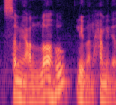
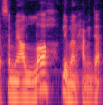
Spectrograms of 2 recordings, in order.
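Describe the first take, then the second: First: আল্লাহু with the final u voiced; correct pronunciation. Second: আল্লাহ cut to a closed h; incorrect stopped pronunciation. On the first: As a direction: run আল্লাহু into লিমান on a hu vowel. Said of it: "এটি হলো শব্দের সঠিক উচ্চারণ". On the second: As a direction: drop the final u of আল্লাহ before লিমান. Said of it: "এটা সঠিক উচ্চারণ নয়". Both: Shown as a demonstration.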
